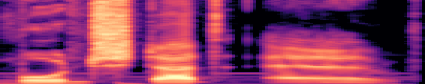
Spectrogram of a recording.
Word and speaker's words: Mondstadt: And so I always think that if they would return to Mondstadt, yeah, it's called Mondstadt with German pronunciation, she would actually take like a rest for some time.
